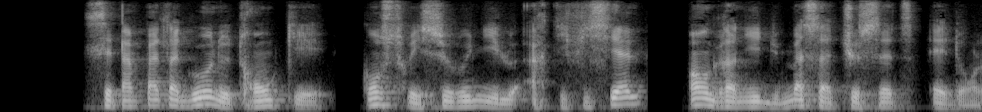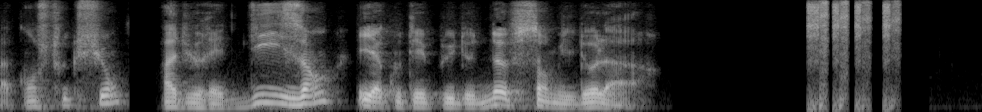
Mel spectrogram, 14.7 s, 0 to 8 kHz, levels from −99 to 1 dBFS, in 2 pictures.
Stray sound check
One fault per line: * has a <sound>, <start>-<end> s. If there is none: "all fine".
* has a laugh, 13.4-14.1 s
